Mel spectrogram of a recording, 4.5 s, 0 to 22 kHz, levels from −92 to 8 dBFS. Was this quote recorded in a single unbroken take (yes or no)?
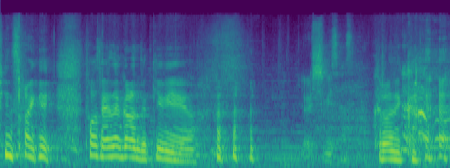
yes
